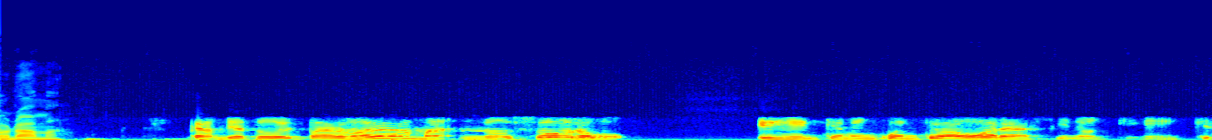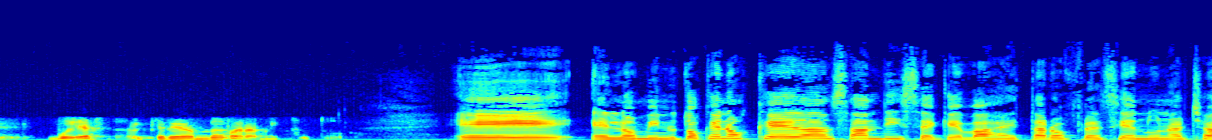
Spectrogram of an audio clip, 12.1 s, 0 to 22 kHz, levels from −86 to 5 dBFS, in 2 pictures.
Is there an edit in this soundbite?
no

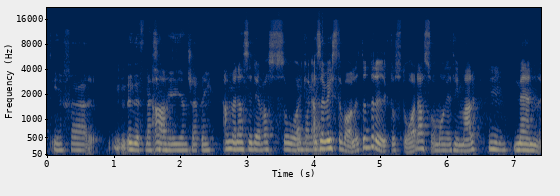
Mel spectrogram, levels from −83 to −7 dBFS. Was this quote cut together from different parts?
no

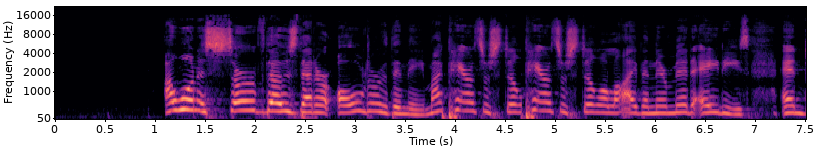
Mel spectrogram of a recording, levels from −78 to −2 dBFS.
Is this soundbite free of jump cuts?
no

